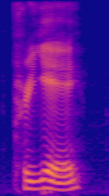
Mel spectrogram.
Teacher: by my IPA p uh R lowercase j e so priet that R should be kind of rolled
